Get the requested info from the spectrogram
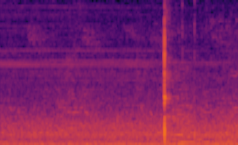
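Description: A single sharp click of a minigolf putter striking the ball, about one and a half seconds in, over faint outdoor background noise.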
